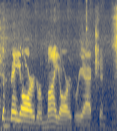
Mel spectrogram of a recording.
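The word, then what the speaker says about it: Maillard: Where are you having it? My yard.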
